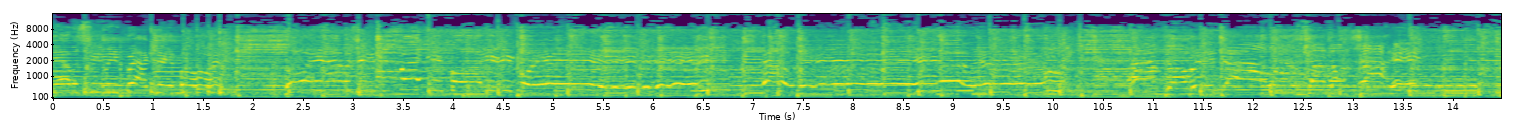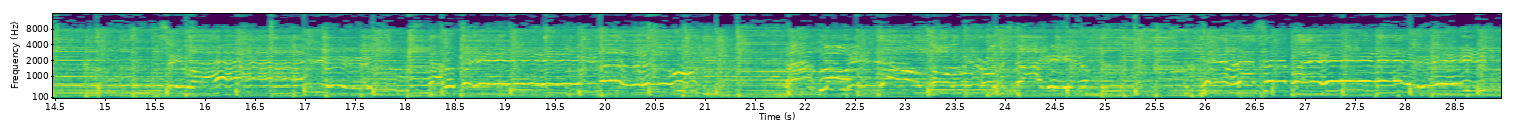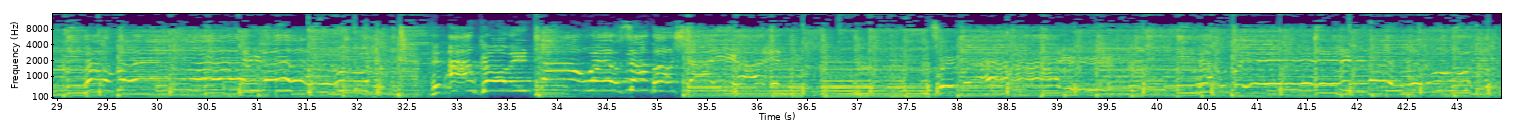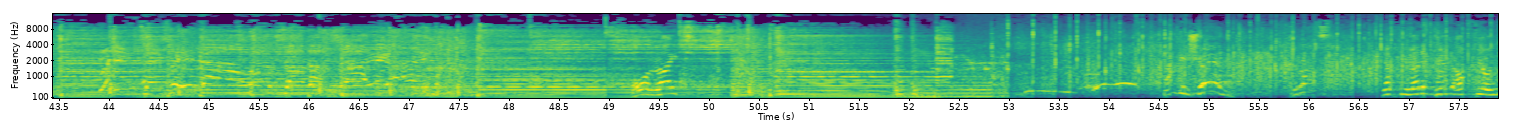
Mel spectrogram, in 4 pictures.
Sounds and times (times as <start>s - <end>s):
Guitar: 0.0s - 57.8s.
